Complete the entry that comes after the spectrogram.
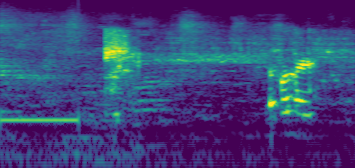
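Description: A steady, low phone ringing tone hums for about half a second, followed by a few short electronic chirps and blips as a call to someone at De Kuip stadium in Rotterdam connects.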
